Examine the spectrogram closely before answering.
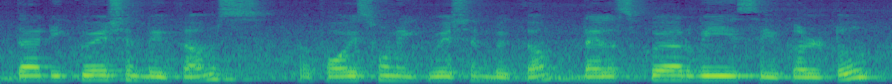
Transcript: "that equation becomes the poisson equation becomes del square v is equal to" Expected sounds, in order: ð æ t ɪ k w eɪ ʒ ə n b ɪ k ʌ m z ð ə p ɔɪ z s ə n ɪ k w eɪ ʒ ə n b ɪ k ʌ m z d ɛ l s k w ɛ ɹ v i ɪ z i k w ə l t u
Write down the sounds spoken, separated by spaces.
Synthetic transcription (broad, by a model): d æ t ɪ k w eɪ ʃ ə n b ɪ k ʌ m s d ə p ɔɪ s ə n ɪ k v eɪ ʃ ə n b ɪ k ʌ m d ɛ l s k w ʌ ɹ v i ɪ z i k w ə l t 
